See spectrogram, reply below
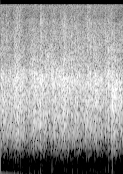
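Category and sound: crowd, audience clapping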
